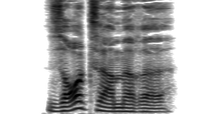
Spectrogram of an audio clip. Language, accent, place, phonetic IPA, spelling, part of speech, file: German, Germany, Berlin, [ˈzɔʁkzaːməʁə], sorgsamere, adjective, De-sorgsamere.ogg
- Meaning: inflection of sorgsam: 1. strong/mixed nominative/accusative feminine singular comparative degree 2. strong nominative/accusative plural comparative degree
